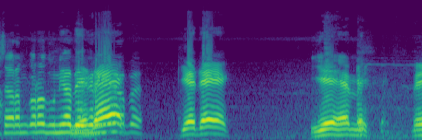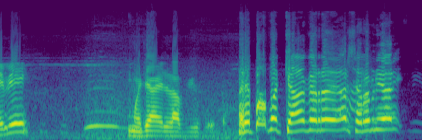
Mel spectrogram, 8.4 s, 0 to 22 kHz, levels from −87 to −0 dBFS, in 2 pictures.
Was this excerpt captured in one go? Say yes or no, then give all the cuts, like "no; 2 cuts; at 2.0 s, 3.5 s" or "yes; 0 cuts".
no; 1 cut; at 3.7 s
